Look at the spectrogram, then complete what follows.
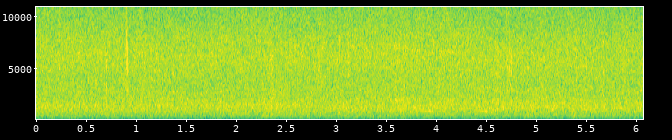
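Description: A fast mountain river running in a steady, even rush of water.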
